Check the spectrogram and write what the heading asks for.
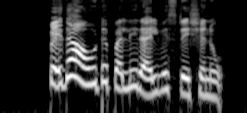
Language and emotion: Telugu, neutral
